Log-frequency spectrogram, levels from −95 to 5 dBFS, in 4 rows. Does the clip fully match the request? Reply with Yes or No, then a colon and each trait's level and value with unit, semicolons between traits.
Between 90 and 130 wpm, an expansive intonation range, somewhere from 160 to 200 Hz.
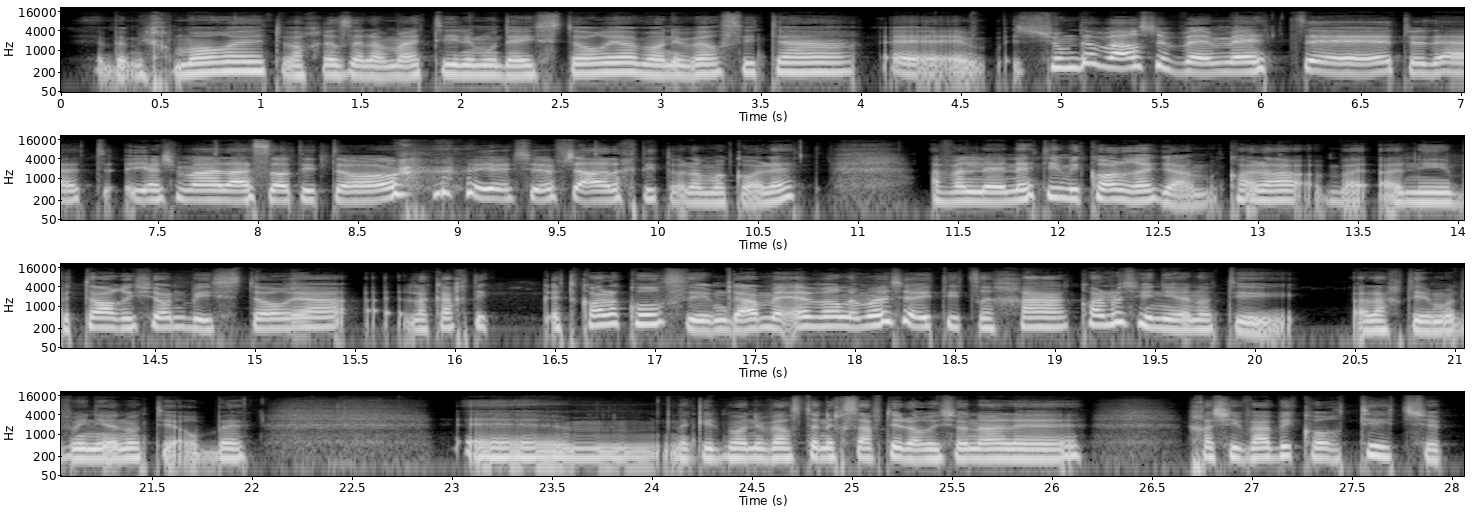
No: average, 120 wpm; average, 3.4 semitones; high, 190 Hz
